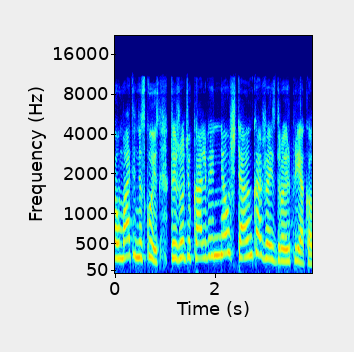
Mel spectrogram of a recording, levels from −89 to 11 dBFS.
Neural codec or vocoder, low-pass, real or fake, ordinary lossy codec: vocoder, 48 kHz, 128 mel bands, Vocos; 10.8 kHz; fake; Opus, 24 kbps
